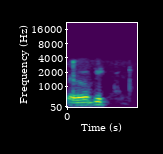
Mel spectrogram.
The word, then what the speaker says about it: Obi: The Deserts of California by, is it Obi Kaufman? – Yeah, I think it's pronounced Obi. Yeah, this is another one of these.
